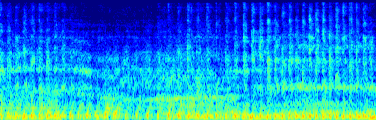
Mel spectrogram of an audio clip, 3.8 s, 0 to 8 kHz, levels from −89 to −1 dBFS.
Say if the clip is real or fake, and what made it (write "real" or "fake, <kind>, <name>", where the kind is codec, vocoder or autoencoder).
fake, codec, HILCodec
